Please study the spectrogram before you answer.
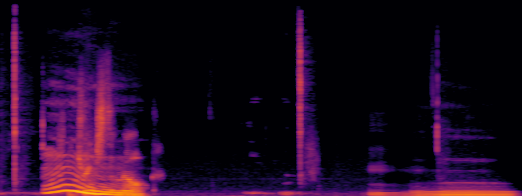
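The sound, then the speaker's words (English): A human voice imitates two distant cow moos outside: a wavering, rising-and-falling moo, a pause with faint clicks, then a steadier, lower drawn-out moo. Both are fairly loud and clear. “We hear the distant moos outside”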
